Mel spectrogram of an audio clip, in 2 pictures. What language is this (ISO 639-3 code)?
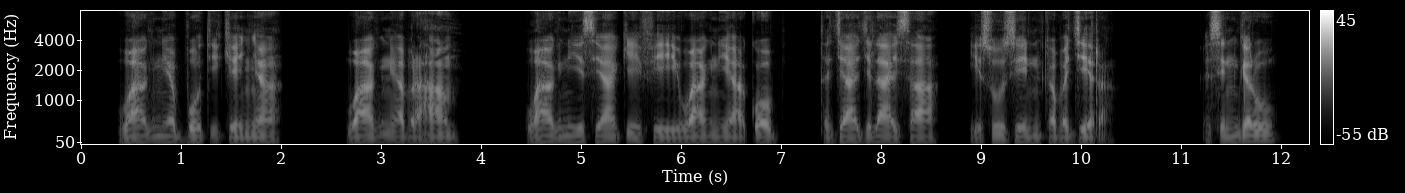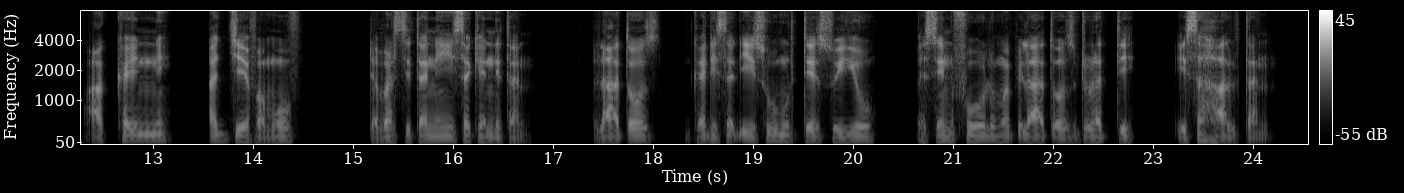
orm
